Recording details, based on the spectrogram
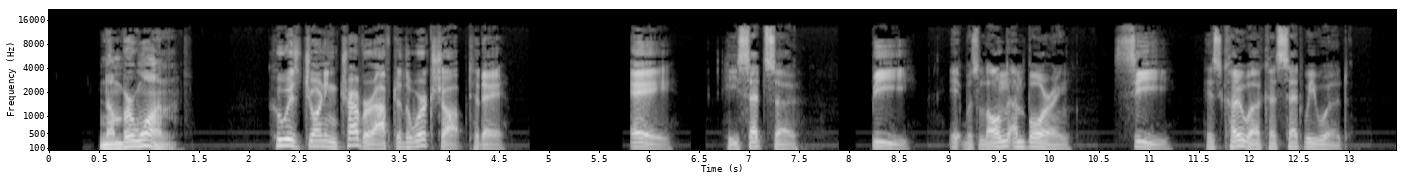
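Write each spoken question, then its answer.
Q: Who is joining Trevor after the workshop today?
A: C: His co-worker said we would.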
